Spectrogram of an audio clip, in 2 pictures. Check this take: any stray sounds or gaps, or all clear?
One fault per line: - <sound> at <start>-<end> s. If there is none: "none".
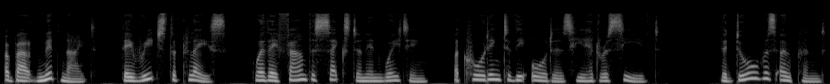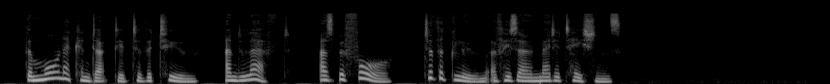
none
